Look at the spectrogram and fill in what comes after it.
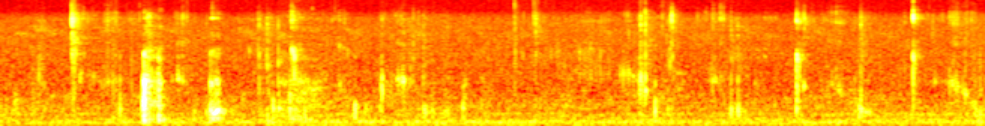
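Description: A person biting and chewing fish crackers close to the microphone, with scattered crisp crunches and wet mouth sounds, loudest about a second in.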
